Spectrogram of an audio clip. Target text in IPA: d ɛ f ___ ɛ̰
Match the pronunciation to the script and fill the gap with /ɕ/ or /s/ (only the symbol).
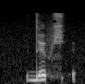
ɕ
